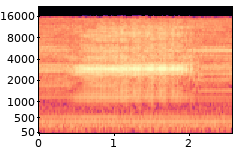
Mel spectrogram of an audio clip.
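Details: Microneedling pen on a client's face, depth lowered to 0.25 for forehead and nose: steady high buzzing hum, louder for a moment in the middle.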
